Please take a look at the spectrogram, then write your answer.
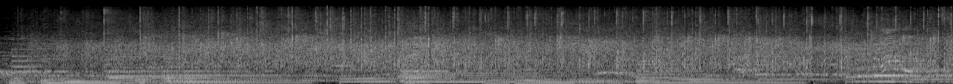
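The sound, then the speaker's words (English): An audience claps their hands to the Lord during a church service in a steady, continuous wash of applause over sustained organ and bass notes, the clapping loud and even throughout. “Come on and clap your hands into the Lord.”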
